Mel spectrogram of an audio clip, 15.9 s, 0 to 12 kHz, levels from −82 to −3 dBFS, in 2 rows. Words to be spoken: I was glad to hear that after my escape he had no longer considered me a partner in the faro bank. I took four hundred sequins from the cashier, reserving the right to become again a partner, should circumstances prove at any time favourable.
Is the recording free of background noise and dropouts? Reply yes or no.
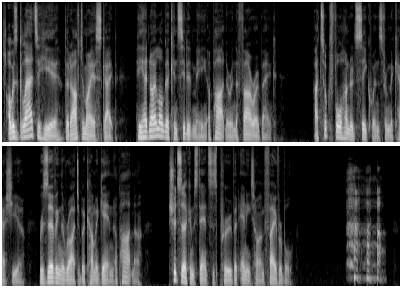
no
